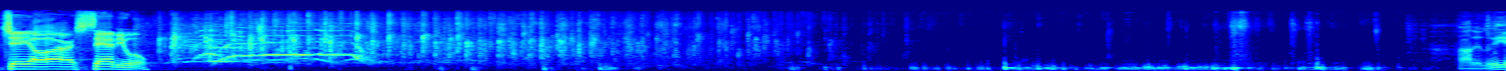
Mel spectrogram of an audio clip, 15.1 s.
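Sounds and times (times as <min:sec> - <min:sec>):
speech: 0:00.1 - 0:01.6, 0:14.8 - 0:15.0
audience applause: 0:01.4 - 0:08.6.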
